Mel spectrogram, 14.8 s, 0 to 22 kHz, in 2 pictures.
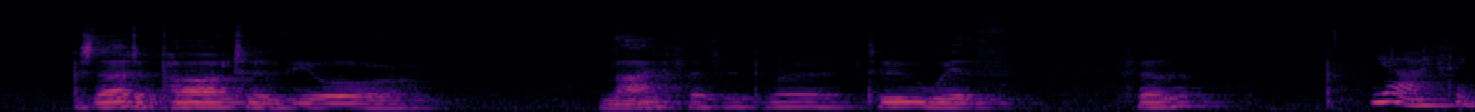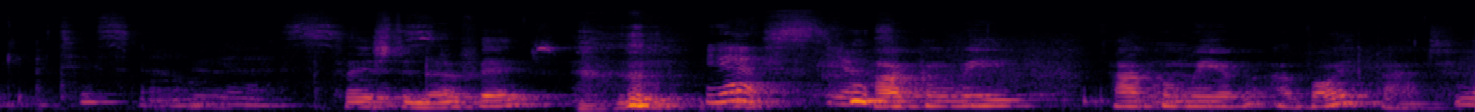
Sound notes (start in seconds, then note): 10.1 chuckles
